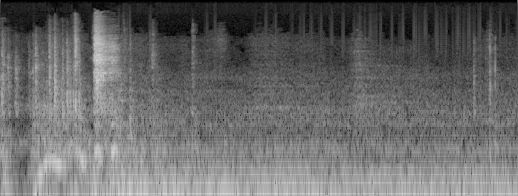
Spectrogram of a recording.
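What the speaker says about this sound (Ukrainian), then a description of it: "Заводимо наш автомобіль." A heavy truck engine, a semi-trailer tractor, cranks and catches, then settles into a loud, steady low rumble with a few clanks and hisses near the start.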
